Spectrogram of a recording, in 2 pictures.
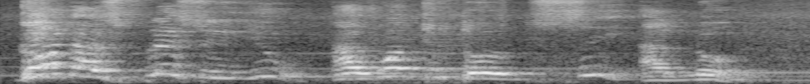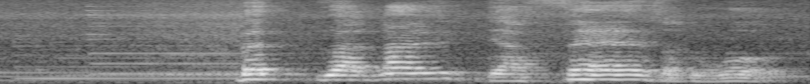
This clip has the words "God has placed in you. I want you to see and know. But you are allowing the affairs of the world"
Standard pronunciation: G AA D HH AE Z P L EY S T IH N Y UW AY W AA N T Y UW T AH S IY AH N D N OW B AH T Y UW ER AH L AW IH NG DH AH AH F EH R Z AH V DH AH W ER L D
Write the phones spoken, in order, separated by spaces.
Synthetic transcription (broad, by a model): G AA D HH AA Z P L EY S IH N Y UW AY W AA N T Y UW T AH S IY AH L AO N B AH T Y UW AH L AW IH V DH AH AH F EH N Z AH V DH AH W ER L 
